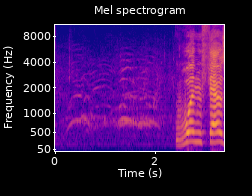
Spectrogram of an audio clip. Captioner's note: attendees cheering; attendees applauding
